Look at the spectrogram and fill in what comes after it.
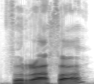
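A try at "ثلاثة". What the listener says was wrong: No, with an L. Thalatha.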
